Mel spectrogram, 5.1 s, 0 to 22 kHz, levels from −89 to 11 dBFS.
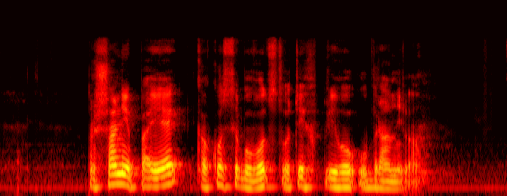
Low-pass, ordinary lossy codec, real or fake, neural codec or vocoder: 10.8 kHz; none; fake; codec, 24 kHz, 3.1 kbps, DualCodec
